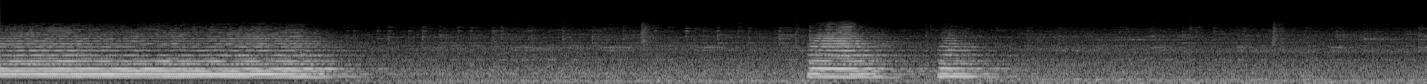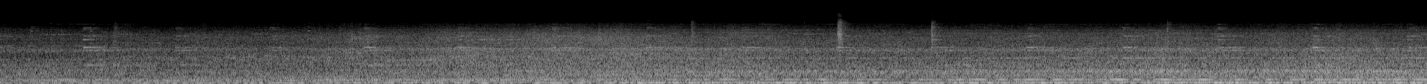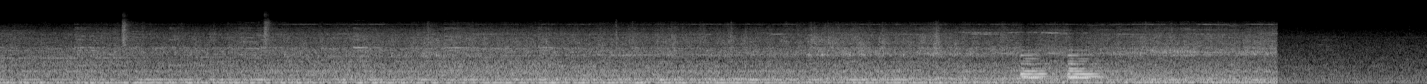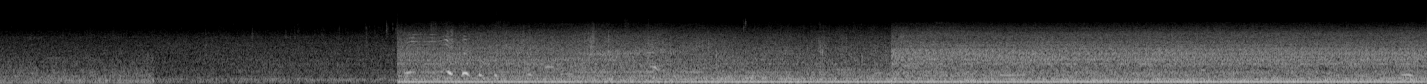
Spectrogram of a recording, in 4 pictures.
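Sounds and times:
train horn blast: 0:00.0 - 0:03.8, 0:08.1 - 0:10.3, 0:38.7 - 0:39.8
diesel locomotive engine drone: 0:00.0 - 0:57.0.

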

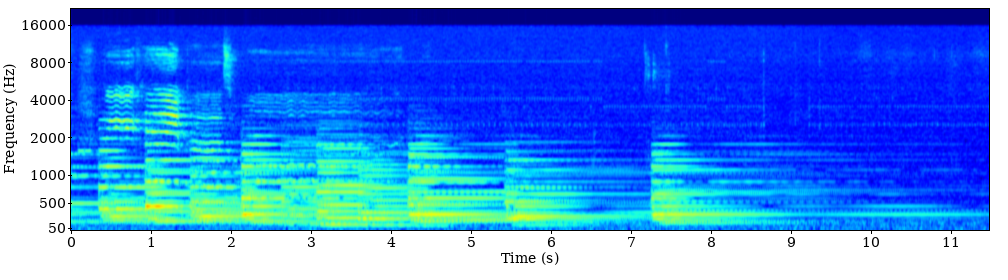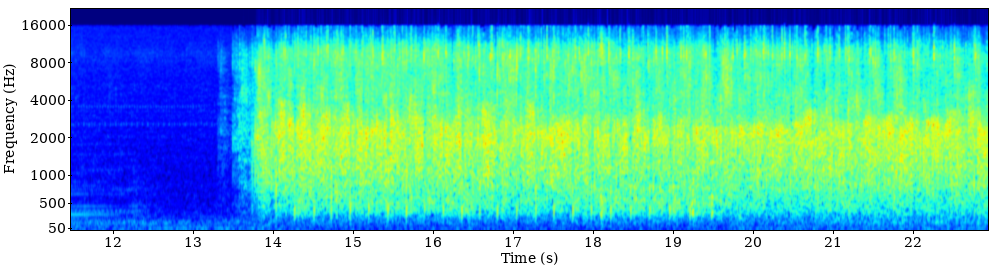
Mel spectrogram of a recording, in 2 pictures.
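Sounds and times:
piano notes: 0:00.0 - 0:13.0
audience applause: 0:13.3 - 0:22.9.

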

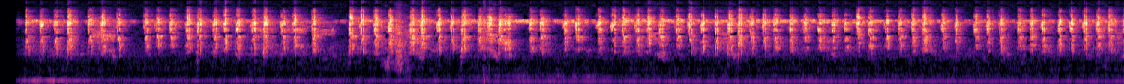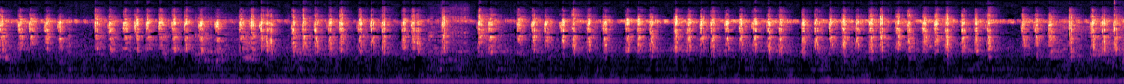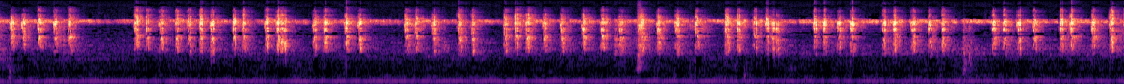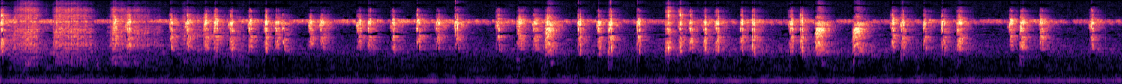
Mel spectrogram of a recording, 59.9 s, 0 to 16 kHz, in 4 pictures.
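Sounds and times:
woodpecker rattling call: 0:00.2 - 0:59.6.

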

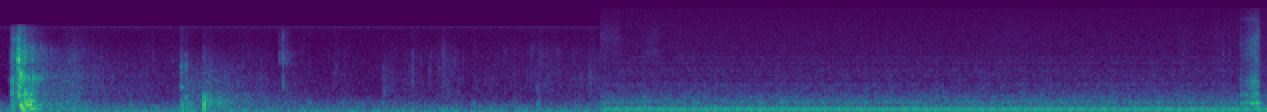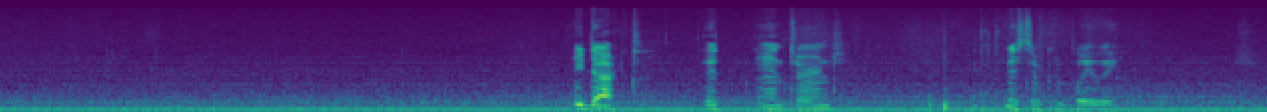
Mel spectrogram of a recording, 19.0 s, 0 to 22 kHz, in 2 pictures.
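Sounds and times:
vehicle idling hum: 0:04.4 - 0:19.0.

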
